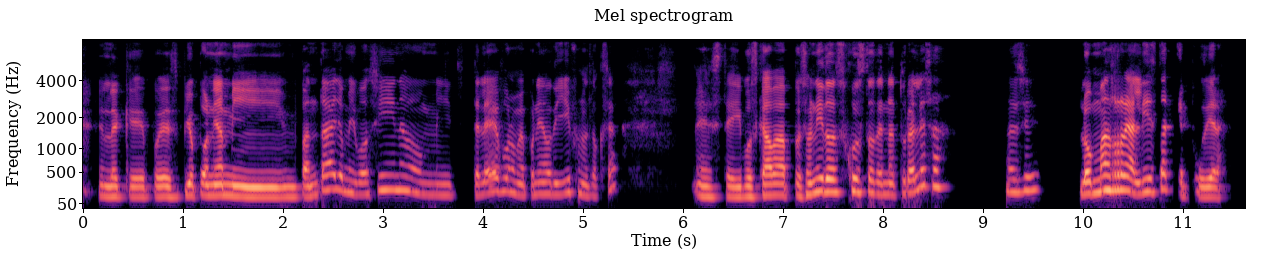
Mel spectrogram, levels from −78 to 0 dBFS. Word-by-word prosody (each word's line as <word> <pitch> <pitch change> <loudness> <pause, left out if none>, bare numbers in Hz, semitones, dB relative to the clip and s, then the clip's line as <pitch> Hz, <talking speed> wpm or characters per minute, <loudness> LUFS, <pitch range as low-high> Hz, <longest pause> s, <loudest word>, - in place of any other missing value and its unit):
en 140 -2 -3
la 135 0 +1
que, 130 -1 -3
pues, 130 0 -1
yo 150 -2 0
ponía 150 -1 +3
mi 130 -2 +3
pantalla, 215 - -1
mi 185 -3 -5
bocina 215 +6 -4
o 180 - -6
mi 155 -2 -10 0.2
teléfono, 185 +5 -2
me 150 -2 -5
ponía 155 +3 -6
audífonos, 165 -1 -6
lo 140 - -10
que - - -18
sea. 260 +4 -9 0.7
Este, 135 -2 -3
y 130 - 0
buscaba, 150 +3 +3
pues, 145 -3 -4
sonidos 190 +3 +4
justo 190 -2 0
de 160 -2 -2
naturaleza. 255 - -2 0.5
Así, 210 +4 -5 0.4
lo 170 0 +5
más 220 +4 +6
realista 200 +1 +4
que - - -7
pudiera. 130 -1 -2
160 Hz, 170 wpm, -21 LUFS, 135-190 Hz, 0.7 s, más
